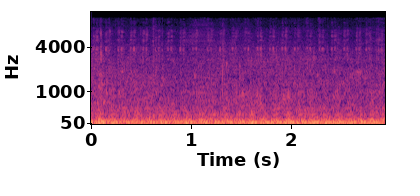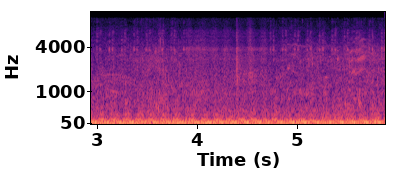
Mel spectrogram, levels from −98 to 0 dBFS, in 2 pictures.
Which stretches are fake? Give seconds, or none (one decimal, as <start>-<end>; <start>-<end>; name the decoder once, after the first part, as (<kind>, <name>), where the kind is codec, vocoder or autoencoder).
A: 3.9-4.7 (autoencoder, DAC-VAE)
